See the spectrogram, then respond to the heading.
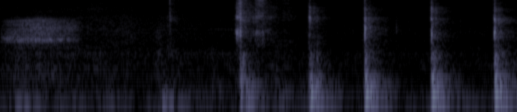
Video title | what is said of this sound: Storing squashes | That sounds quite solid at the moment.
